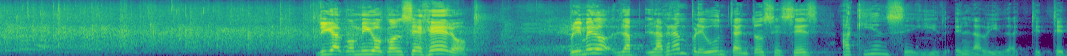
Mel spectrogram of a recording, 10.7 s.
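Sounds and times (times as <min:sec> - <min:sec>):
audience applauding: 0:00.0 - 0:05.9
speech: 0:03.2 - 0:04.8, 0:05.7 - 0:10.6.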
